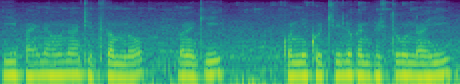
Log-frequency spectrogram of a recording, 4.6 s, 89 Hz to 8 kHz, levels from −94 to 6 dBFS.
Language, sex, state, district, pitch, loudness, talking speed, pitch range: Telugu, male, Telangana, Hyderabad, 140 Hz, -13 LUFS, 115 wpm, 135-150 Hz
